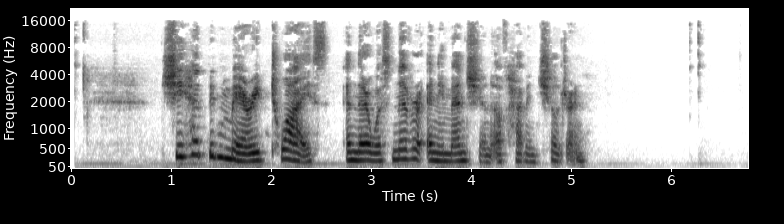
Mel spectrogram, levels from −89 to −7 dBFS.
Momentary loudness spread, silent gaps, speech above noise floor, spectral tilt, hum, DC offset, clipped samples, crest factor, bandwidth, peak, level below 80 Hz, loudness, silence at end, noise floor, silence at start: 11 LU; none; 55 dB; -3 dB/octave; none; under 0.1%; under 0.1%; 18 dB; 16.5 kHz; -2 dBFS; -52 dBFS; -17 LUFS; 0.5 s; -73 dBFS; 0.1 s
